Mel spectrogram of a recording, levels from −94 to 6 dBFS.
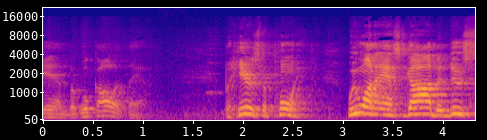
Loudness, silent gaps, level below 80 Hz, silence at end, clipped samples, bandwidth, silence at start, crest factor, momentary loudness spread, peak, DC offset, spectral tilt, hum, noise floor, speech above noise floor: -18 LUFS; none; -60 dBFS; 0 s; under 0.1%; 14 kHz; 0 s; 20 dB; 16 LU; 0 dBFS; under 0.1%; -4.5 dB/octave; none; -51 dBFS; 33 dB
